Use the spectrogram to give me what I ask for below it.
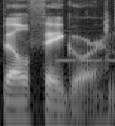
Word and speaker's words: Belphegor: with the basics right yeah his name it's pronounced Bel Fagor and he originates from ancient Assyria but it's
